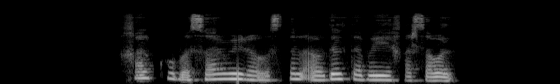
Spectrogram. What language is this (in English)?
Pashto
